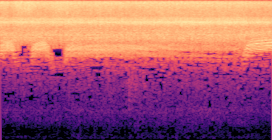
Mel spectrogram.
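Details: Cicadas singing in summer at the Awaji Island Monkey Center, Sumoto, Hyogo, Japan, where wild Japanese macaques gather: a steady, dense, hissing high-pitched drone filling the whole stretch, with slight wavering swells near the start.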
